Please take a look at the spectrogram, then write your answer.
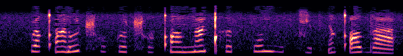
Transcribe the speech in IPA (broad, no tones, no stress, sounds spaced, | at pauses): p ə˞ qʼ ã ɾ u ʈ͡ʂʰ o̤ k o ʈ͡ʂʰ o̤ qʼ õ n ã ǃʰ ɵ s f o n z ṳ s t͡ɕ e̤ t͡sʼ ĩ qʼ o d a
